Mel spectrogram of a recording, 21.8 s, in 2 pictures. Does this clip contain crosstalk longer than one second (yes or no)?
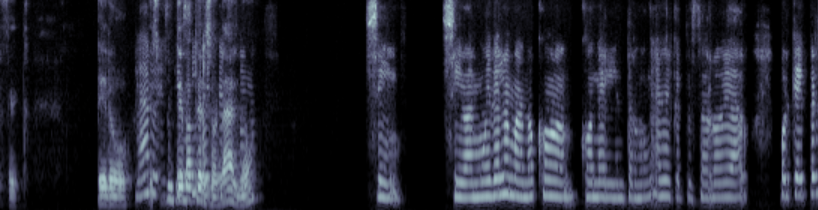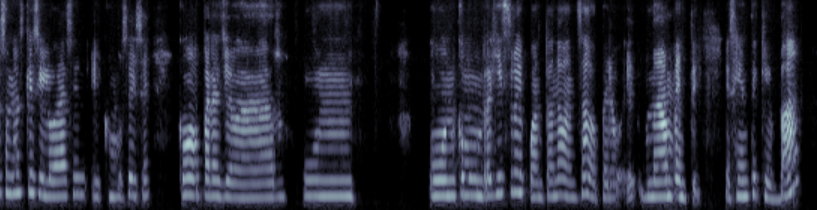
yes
